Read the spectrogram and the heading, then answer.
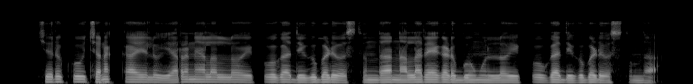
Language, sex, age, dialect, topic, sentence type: Telugu, male, 18-24, Southern, agriculture, question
